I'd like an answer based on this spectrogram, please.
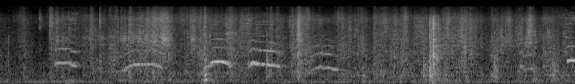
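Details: A group of six-week-and-five-day-old Dobermann puppies at play with a flirt pole indoors, giving about six short high whimpers and yelps, each rising then falling, scattered across the seconds amid scuffling paws and rustling.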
